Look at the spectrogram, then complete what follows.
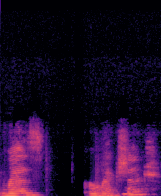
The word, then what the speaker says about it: Res-Erection: Well, thank you so much for showing us that backdrop of Hades for Res-Erection. Am I saying it right? Res-Erection?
